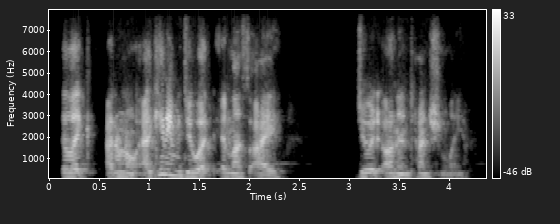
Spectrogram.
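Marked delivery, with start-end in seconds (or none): none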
